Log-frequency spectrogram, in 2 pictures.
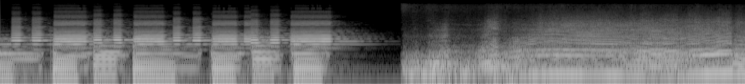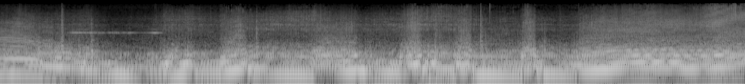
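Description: A short run of bright electronic tones cuts off, then a motorcycle engine roars and revs repeatedly, its pitch climbing and dropping as it idles loudly to the end.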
